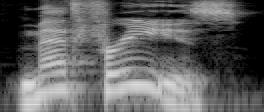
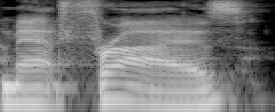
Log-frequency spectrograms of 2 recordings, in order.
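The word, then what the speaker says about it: Freese: podcast, I know that it is pronounced Matt Freeze, as in freeze, and not Matt Fries, like Viking starting guard Will Fries.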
